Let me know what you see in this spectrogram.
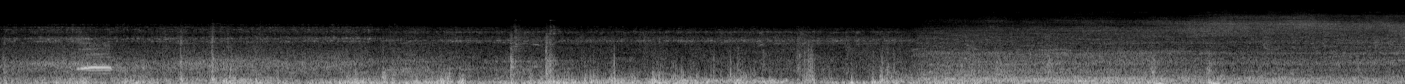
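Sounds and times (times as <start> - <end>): rail clicks: 0.0 - 14.0
train running gear rumbling: 0.0 - 14.0.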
